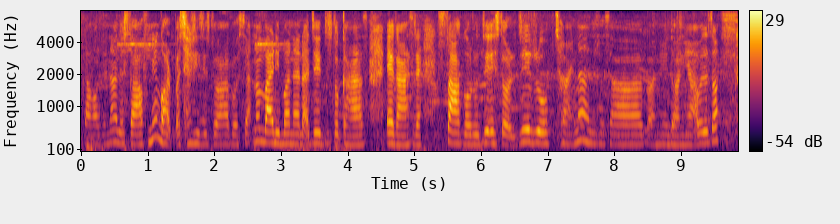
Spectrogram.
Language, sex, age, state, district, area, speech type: Nepali, female, 18-30, West Bengal, Alipurduar, rural, spontaneous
